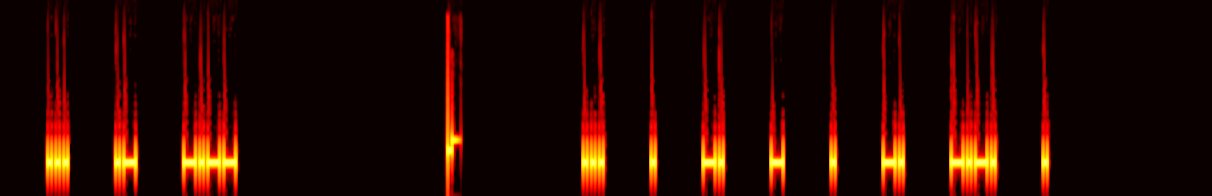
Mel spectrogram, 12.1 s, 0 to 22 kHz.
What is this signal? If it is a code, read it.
Morse code, heard as a keyed tone, about 30 wpm, spaced as for 14 wpm, 700 Hz. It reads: SAY SENTENCE
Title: 4x Character Spacing - Top 200 Words - 30wpm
